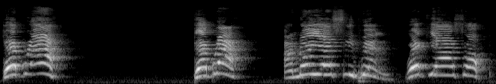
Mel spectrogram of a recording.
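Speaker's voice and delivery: high, loud yell to wake the house; calling out. Acted. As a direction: holler up at a window for her. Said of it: "She will come and say".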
